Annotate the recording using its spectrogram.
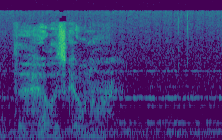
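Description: A younger man speaks gruffly, close by.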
